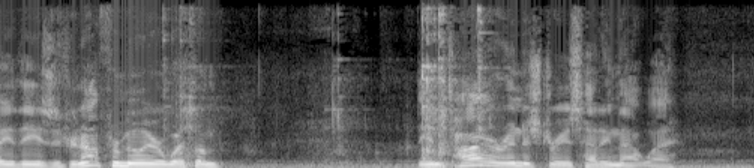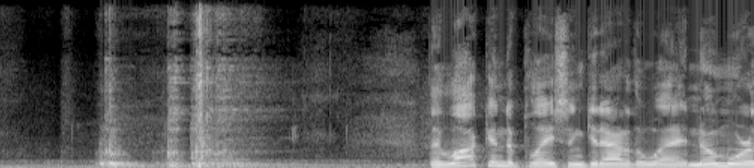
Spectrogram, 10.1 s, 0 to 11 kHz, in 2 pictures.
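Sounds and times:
metal steps clacking: 5.6 - 7.0.

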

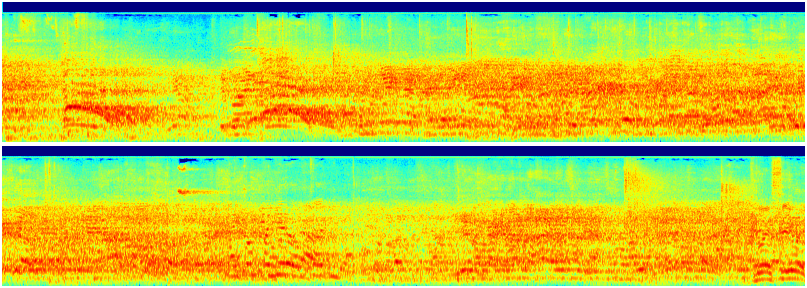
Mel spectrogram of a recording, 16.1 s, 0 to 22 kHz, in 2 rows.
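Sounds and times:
young people talking: 3.4 - 16.0.

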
